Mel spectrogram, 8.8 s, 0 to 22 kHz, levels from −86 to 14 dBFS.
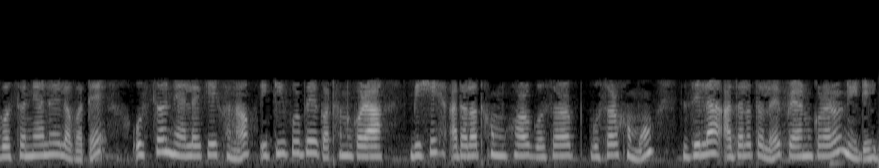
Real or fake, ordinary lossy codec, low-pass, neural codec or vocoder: real; AAC, 24 kbps; 3.6 kHz; none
